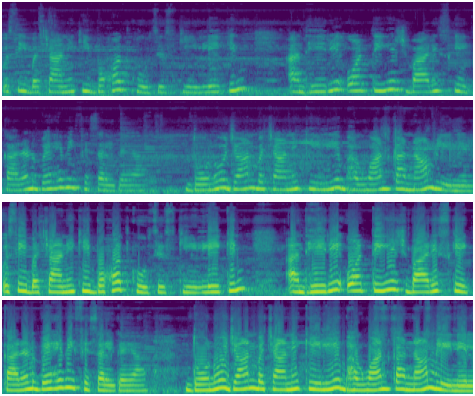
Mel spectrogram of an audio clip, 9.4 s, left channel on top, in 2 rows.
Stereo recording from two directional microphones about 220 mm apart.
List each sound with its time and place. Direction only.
0.0 s a woman's voice: 35° right (ahead or behind)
